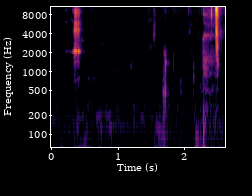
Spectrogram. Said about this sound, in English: And with that, I'm going to leave you. I'm going to take a sip of my coffee here.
